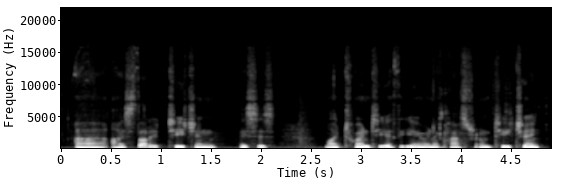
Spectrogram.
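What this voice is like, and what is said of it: British accent. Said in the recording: “I'm not from the USA. Kind of funny talking. Funny old accent going on. So, originally from the UK”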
